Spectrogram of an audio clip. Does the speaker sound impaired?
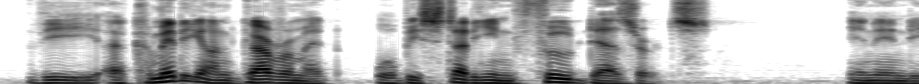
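No.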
